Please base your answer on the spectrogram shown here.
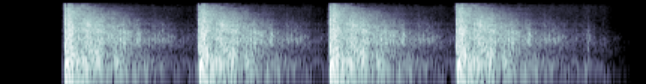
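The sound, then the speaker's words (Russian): Four pistol gunshots ring out on their own. Each is a sharp, loud crack with a short decaying tail, evenly spaced in a steady rhythm. “Прогремели выстрелы.”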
